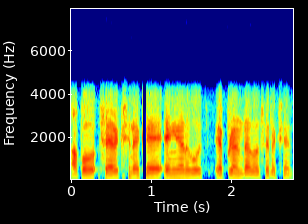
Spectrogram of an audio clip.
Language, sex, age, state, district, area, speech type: Malayalam, male, 18-30, Kerala, Palakkad, urban, conversation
